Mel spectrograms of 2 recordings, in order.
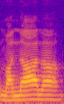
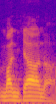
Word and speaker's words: mañana: know like if it's the word is not manana, but manana.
